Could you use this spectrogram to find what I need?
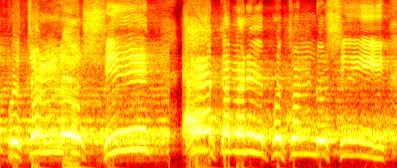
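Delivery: high-pitched sermon cry about the bitter cold; fervent preaching. Acted. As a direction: raise the voice to paint the freezing night.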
